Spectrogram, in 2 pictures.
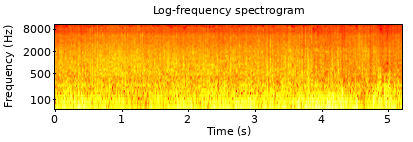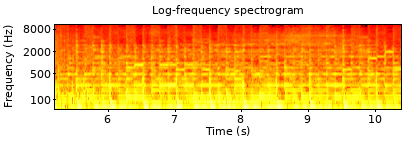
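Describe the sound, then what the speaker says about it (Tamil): Summer rain pours steadily in Tamil Nadu, a dense continuous hiss of drops on surfaces that stays loud throughout, with a brief shift in texture midway and no voices. "தமிழகத்தின் பல்வேறு பகுதிகளிலும் பரவலாக கோடை மழை."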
